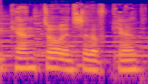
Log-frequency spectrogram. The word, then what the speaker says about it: Kento: just saying so yeah it's a Japanese pronunciation thing uh because Kent doesn't re does doesn't really roll off the tongue very well in Japanese so it would be Kent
